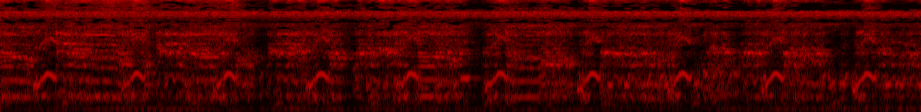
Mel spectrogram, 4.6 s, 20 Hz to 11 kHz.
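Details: White-breasted waterhen calls played from an MP3 recording to lure wild birds: a steady run of sharp upslurred notes, about two per second, over a constant low hum.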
